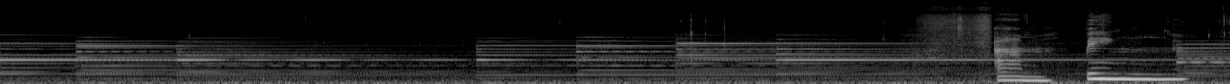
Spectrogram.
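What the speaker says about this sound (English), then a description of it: "I've always loved church bells." Church bells in Balboa Park, San Diego, chiming at nine o'clock in repeated ringing strikes that sustain and overlap, followed by louder brief sounds near the end.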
